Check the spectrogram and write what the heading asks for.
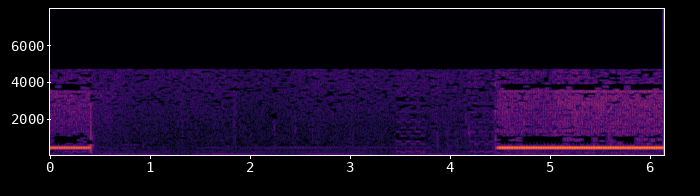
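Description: A telephone line ringing with no answer: a loud, steady mid-pitched tone cuts off, leaving about four seconds of quiet line hum, then the same tone returns and holds.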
